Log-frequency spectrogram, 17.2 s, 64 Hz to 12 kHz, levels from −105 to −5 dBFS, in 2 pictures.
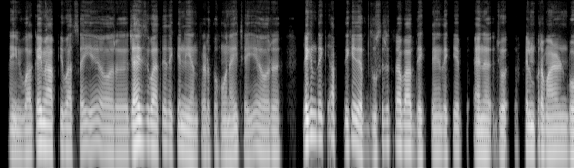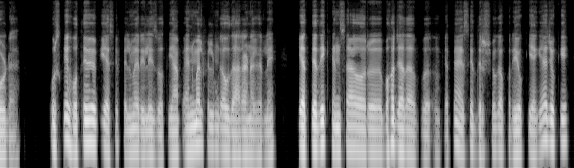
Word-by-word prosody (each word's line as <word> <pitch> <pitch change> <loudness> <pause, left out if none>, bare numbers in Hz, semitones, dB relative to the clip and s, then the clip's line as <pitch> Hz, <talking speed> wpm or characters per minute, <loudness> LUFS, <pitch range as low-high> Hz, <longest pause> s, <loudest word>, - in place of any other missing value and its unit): नहीं, 105 -1 -1
वाक़ई 110 +4 +3
में 130 - +5
आपकी 120 0 -1
बात 115 -1 -3
सही 120 +1 -5
है 135 +2 -5
और 110 -1 -4 0.2
ज़ाहिर-सी 140 +1 +7
बात 130 0 +1
है। 130 - -3
देखिए 120 0 -4
नियंत्रण 105 -1 -2
तो 110 +1 -13
होना 95 0 -2
ही 110 - -1
चाहिए 100 +4 -7
और 105 -1 -3 0.5
लेकिन 165 +5 +8
देखिए 160 0 -4
आप 155 - -3
देखिए 135 +1 +1
अब 110 -1 +1
दूसरों 105 +6 -7 0.2
को 125 - -2
आप 120 - +3
देखते 100 0 -5
हैं 110 0 -2
देखिए 105 +2 -5 0.2
हैं 105 - +3
ना 100 -1 +2
जो 105 -2 -2 0.2
फ़िल्म 115 +1 +1
प्रमाणन 110 -2 0
बोर्ड 100 -3 +2
है। 85 -1 -12 0.5
उसके 125 +6 0
होते 140 +5 +3
हुए 140 - +8
भी 130 -2 -3
ऐसी 125 +3 -4
फ़िल्में 110 0 -1
रिलीज़ 100 -1 -2
होती 95 +2 -6
हैं। 100 - +1
आप 105 - -5
एनिमल 120 +3 +4
फ़िल्म 115 -2 -4
का 110 - -2
उदाहरण 100 -1 0
अगर 95 0 -5
लें। 100 +2 -4 0.4
कि - - +8
अत्यधिक 120 +4 +6
हिंसा 115 +1 +1
और 110 -1 +2 0.3
बहुत 140 - +3
ज़्यादा 110 -3 +2
ब 95 0 -8
कहते 95 +6 -11
हैं 120 - +1
ऐसे 105 +3 -4
दृश्यों 105 +1 -7
का 110 - -1
प्रयोग 105 -1 -1
किया 105 -2 -1
गया 130 +8 -3
है 155 - +4
जो 140 - +3
कि 145 +2 -3
110 Hz, 245 wpm, -26 LUFS, 100-125 Hz, 0.5 s, लेकिन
